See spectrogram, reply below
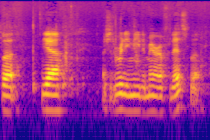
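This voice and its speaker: A man's voice: mid-range voice, monotone, normal speed, dark tone, rough recording. A young man giving a casual, rambling toy demonstration to camera, sounding tired, recorded on a mobile in a bedroom. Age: young adult. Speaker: vlogger. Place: small bedroom. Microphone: phone or camera at arm's length. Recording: faint noise, clicks, mobile recording.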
